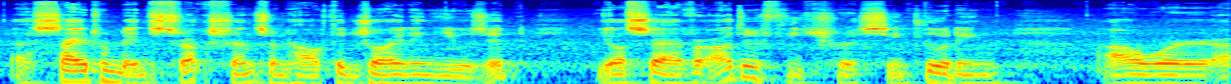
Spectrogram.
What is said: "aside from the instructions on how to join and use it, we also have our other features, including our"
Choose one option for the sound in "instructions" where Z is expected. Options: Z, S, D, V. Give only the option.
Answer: S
